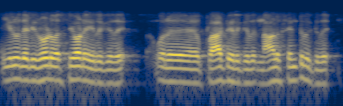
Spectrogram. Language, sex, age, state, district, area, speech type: Tamil, male, 45-60, Tamil Nadu, Dharmapuri, urban, conversation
